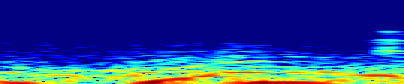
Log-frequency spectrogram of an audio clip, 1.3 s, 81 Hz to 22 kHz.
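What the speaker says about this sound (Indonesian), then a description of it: "Senang banget dengar suara mesin." The 3.2-litre six-cylinder engine of a first-generation Porsche Cayenne rumbles loud and close in a steady, throaty rev with a deep low-end drone.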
